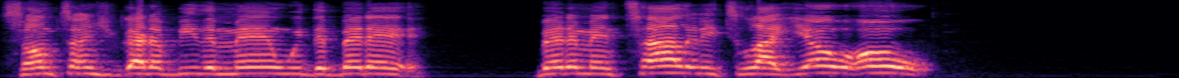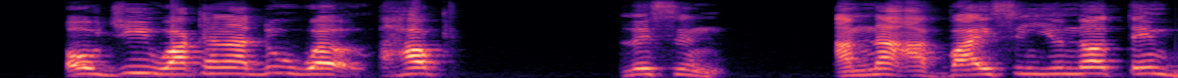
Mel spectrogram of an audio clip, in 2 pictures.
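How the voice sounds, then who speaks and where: A blunt, profane man in his late forties from Puerto Rico hosts a street commentary monologue. His voice sits high for a man, and he hammers points home by repeating them. The sound is dull and lo-fi. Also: a bit bright. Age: 40s. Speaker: commentary channel host.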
